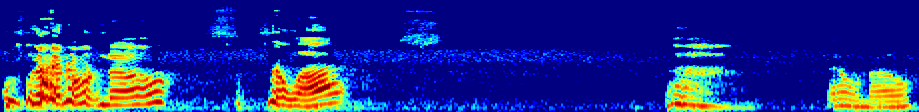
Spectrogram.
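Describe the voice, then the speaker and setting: A woman's voice: sits high, sing-song, drawn-out words, a bit bright, a little hiss or hum, low-quality recording. An eighteen-year-old woman chatting casually on a livestream, laid-back and swearing offhandedly. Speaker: livestream guest. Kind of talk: casual chat.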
